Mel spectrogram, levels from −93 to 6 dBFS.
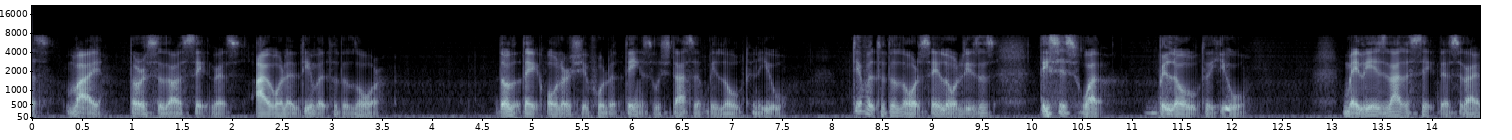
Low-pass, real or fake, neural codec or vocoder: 7.2 kHz; fake; autoencoder, 22.05 kHz, a latent of 192 numbers a frame, VITS, trained on many speakers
